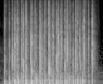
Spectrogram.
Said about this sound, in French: Roulement de tambour, s'il vous plaît.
